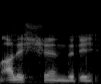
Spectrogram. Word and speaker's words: Alexandre: I'm Alexandre," because in Brazil the X has the sound of like sh.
